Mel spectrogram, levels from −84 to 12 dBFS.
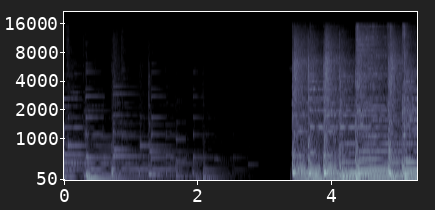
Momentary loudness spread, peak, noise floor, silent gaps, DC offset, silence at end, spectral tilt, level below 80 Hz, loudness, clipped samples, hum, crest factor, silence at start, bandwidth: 21 LU; -12 dBFS; -73 dBFS; none; under 0.1%; 0 s; -5 dB/octave; -40 dBFS; -28 LUFS; under 0.1%; none; 18 dB; 0 s; 16 kHz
